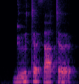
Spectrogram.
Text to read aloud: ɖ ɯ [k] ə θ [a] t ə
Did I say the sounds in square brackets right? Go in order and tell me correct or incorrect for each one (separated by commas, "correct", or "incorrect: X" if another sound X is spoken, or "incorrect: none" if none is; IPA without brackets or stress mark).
incorrect: t, correct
